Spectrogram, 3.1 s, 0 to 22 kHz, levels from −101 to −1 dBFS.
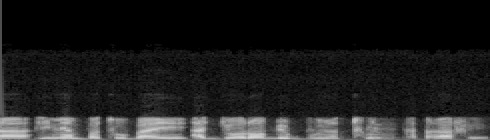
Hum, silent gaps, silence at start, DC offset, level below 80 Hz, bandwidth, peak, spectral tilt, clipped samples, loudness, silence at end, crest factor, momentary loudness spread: none; none; 0 s; under 0.1%; -72 dBFS; 3.9 kHz; -6 dBFS; -5.5 dB/octave; under 0.1%; -23 LUFS; 0 s; 18 dB; 10 LU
